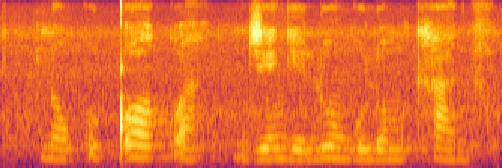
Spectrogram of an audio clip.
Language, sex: Zulu, female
